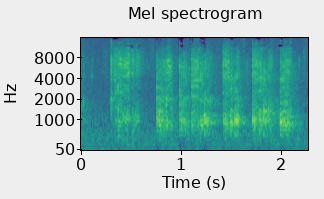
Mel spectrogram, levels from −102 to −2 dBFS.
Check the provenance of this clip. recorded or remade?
recorded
